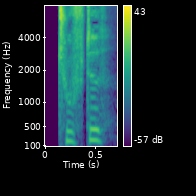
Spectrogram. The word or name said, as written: tuftet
